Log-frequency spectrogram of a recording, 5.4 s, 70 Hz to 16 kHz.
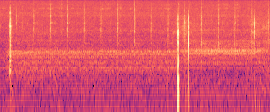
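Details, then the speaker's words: AIWA TP-724 vintage portable open-reel tape recorder on 12 V bench power in play mode; light, even ticks about three per second over faint hum, like something hitting the flywheel; thought to be a sticky spot on the belt. "sounds like there's something hitting the flywheel let me flip it over and listen again"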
